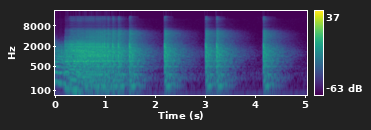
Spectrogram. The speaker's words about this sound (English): You walk towards the massive double doors. They give a creak as you open them that echoes along the cavernous alleyways of the Brooklyn Navy Yard.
